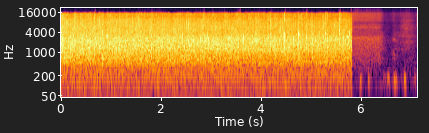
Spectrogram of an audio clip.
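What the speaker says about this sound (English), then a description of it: "So we'll give Brandon Scott a round of applause because, he deserved it, right?" A crowd gives a loud, sustained round of applause, many hands clapping in a dense wash for nearly six seconds before it cuts off abruptly, leaving a few faint thumps and near silence.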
